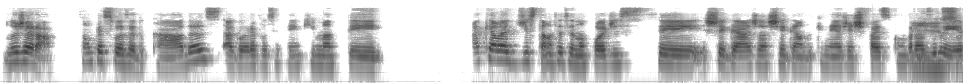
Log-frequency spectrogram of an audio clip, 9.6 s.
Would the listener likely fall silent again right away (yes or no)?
no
